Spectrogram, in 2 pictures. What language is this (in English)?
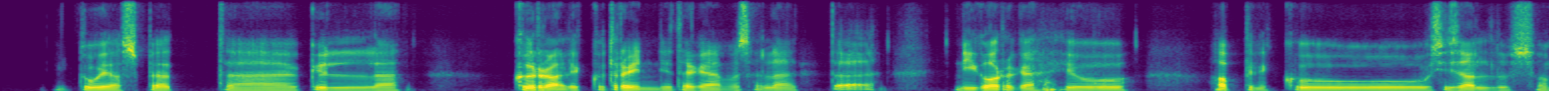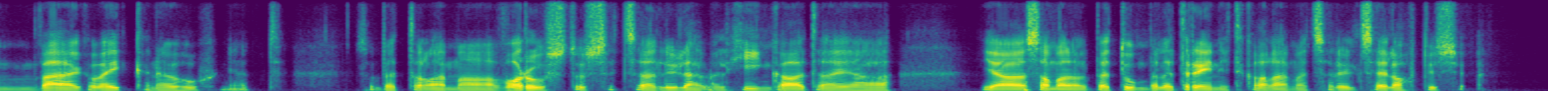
Võro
